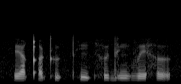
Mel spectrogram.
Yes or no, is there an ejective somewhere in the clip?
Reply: yes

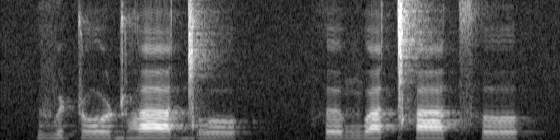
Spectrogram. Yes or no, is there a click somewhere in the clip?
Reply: yes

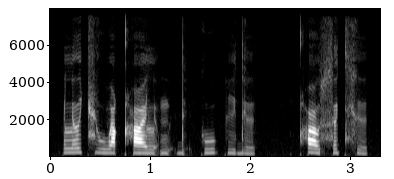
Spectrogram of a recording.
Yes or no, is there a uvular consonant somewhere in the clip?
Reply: yes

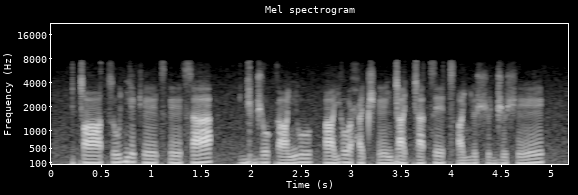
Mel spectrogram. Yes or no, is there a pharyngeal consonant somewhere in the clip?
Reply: yes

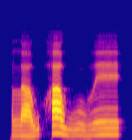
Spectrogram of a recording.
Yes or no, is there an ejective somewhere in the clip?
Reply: no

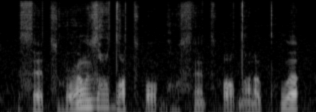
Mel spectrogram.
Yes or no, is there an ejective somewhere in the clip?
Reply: yes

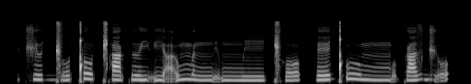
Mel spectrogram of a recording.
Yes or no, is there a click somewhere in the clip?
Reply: yes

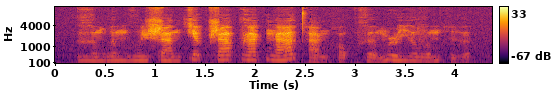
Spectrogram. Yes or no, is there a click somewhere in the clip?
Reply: no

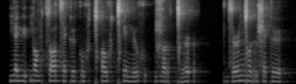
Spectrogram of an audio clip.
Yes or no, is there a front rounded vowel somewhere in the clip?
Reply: yes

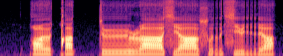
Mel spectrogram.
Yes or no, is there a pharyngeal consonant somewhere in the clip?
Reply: no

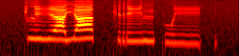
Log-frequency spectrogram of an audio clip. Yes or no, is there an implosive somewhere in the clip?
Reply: no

